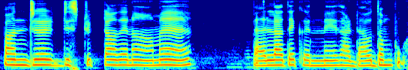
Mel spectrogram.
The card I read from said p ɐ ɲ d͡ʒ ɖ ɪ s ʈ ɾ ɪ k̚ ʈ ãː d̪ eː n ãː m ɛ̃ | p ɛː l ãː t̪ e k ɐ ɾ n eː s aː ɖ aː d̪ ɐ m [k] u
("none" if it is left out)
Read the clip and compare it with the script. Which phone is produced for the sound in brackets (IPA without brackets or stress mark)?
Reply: p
